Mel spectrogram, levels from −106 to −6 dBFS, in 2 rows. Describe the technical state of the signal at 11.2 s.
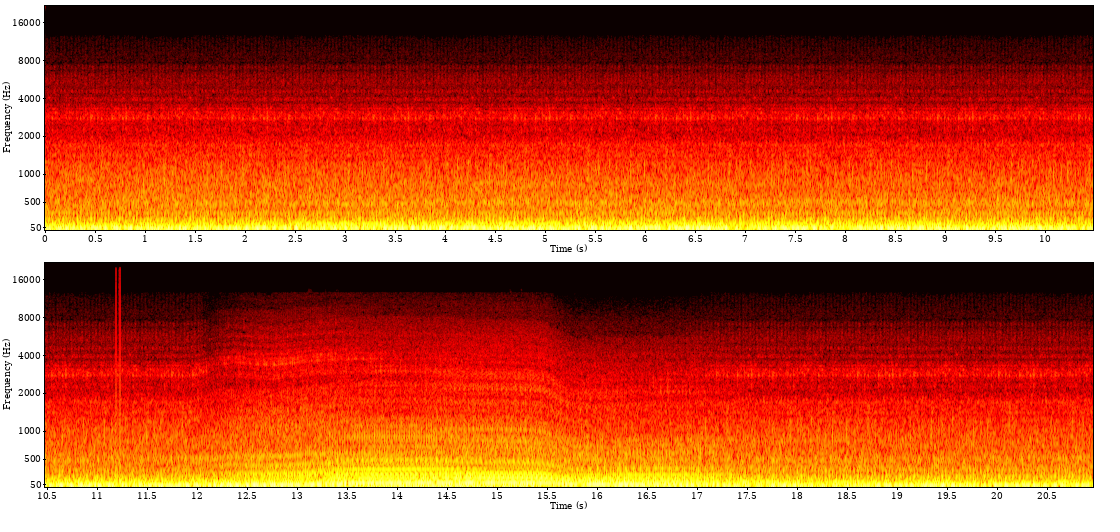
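A 10 ms chunk played three chunks late. These chunks out of order jumble 11.19 to 11.23 s into a brief garbled blip.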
